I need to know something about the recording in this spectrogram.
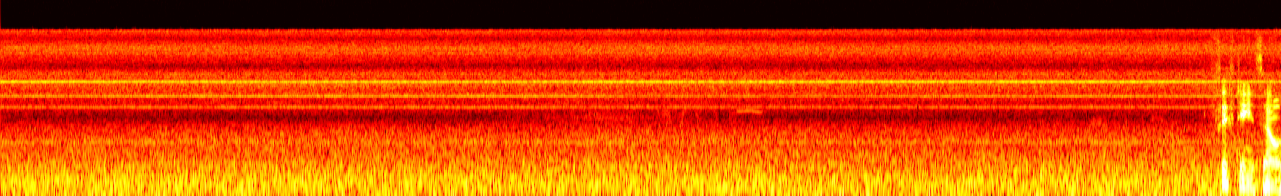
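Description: A rocket engine rumbles steadily.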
